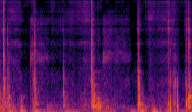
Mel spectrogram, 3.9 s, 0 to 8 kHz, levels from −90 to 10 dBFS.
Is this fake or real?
fake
